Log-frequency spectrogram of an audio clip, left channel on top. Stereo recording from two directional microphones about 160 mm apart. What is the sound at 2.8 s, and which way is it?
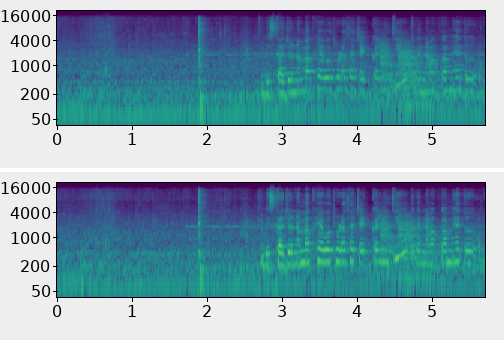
A woman's voice, 55° right (ahead or behind).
